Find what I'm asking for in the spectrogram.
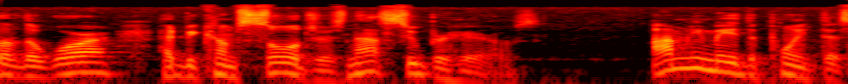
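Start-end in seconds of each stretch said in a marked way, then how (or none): none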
